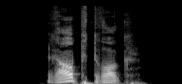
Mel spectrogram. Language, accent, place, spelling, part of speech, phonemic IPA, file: German, Germany, Berlin, Raubdruck, noun, /ˈʁaʊ̯pˌdʁʊk/, De-Raubdruck.ogg
- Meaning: pirated copy; pirated version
